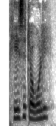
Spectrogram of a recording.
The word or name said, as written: pissedårlig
